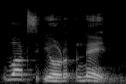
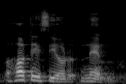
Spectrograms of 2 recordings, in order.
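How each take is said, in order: First: What and is are joined into one contracted word. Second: What and is are said as two separate words. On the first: The speaker calls it right. "আমরা শুনবো হোয়াটস your name" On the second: The speaker calls it wrong. "আমরা ইংলিশে বলি"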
